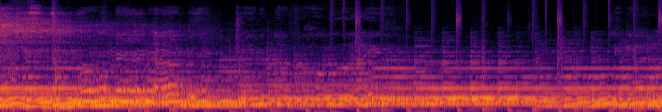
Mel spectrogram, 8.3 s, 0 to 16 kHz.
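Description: A pop song with singing over sustained chords and a light plucked accompaniment, played through a Sony SRS-XB10 mini Bluetooth speaker and picked up by a small microphone, which gives it a slightly muffled sound.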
